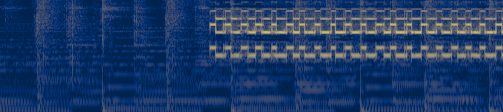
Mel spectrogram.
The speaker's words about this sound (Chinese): 莱德的手机响了。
